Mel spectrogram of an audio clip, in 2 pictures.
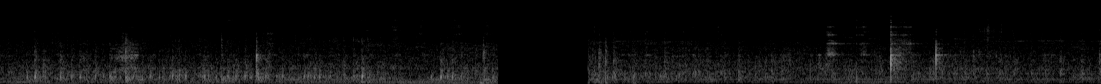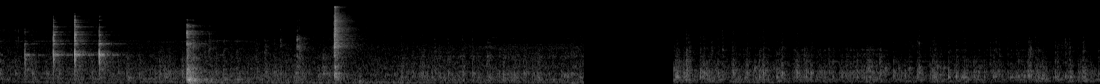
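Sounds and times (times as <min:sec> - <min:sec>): wooden spatula scraping pan: 0:00.0 - 0:05.0, 0:05.9 - 0:13.9.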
